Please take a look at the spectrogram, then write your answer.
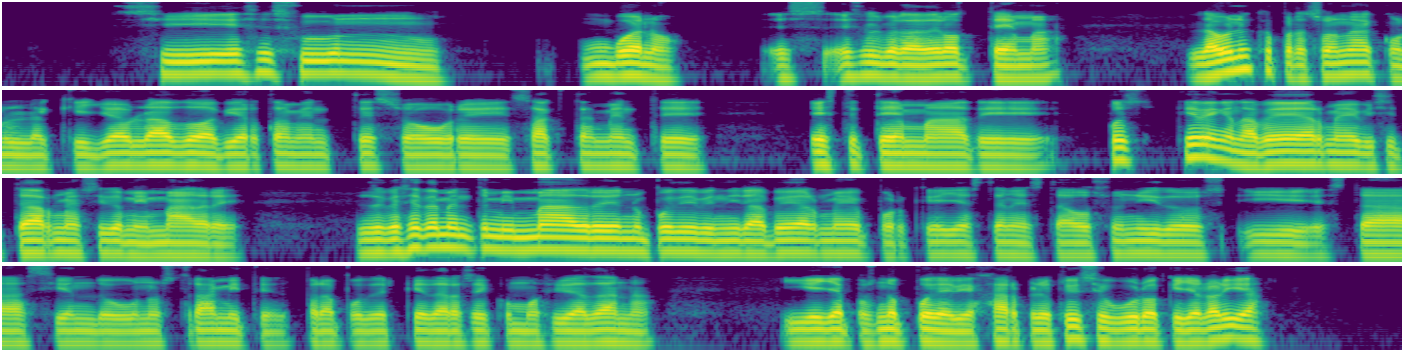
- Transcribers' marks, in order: static; other background noise
- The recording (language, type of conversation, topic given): Spanish, advice, ¿Cómo puedo equilibrar las expectativas de mi familia con mis deseos personales?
